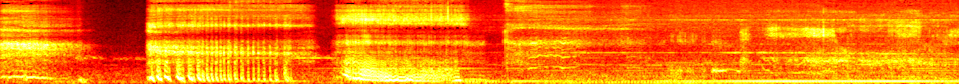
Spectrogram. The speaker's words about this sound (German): Du schnarchst ja noch wie früher.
